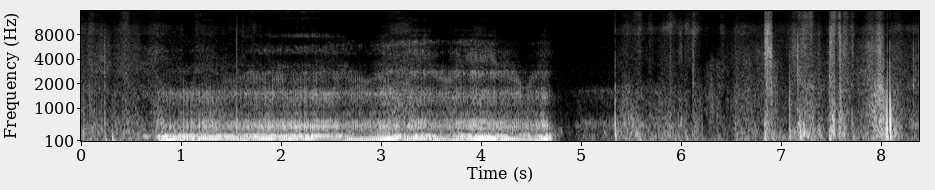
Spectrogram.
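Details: Snoring Pit Bull. A deep, buzzing rattle lasts about four seconds, then a short pause and quieter, uneven breathing with faint rustles.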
